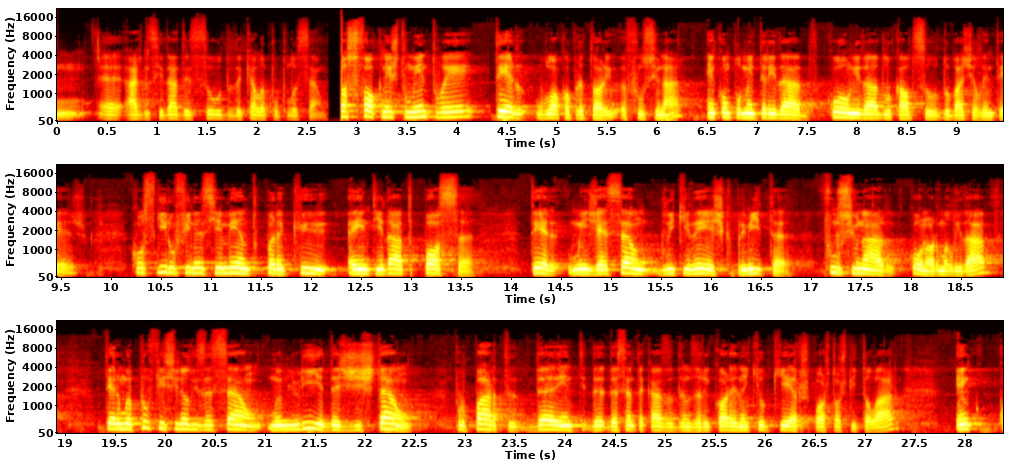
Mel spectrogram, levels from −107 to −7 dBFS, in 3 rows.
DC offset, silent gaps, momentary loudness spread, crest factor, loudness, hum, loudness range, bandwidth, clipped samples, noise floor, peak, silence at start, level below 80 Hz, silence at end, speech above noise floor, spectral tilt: under 0.1%; none; 15 LU; 18 dB; -19 LUFS; none; 5 LU; 12.5 kHz; under 0.1%; -51 dBFS; -2 dBFS; 0 s; -62 dBFS; 0 s; 32 dB; -7 dB/octave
